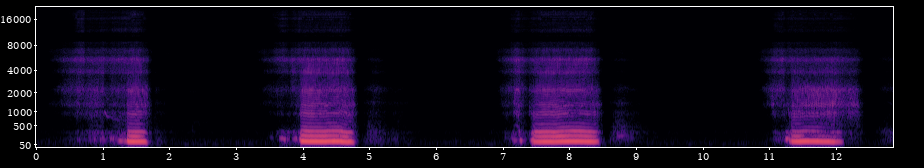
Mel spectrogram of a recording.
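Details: Real recording of an adult man (husband/dad) snoring in sleep: deep, rumbling snores about 17 a minute, with quiet pauses between them.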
